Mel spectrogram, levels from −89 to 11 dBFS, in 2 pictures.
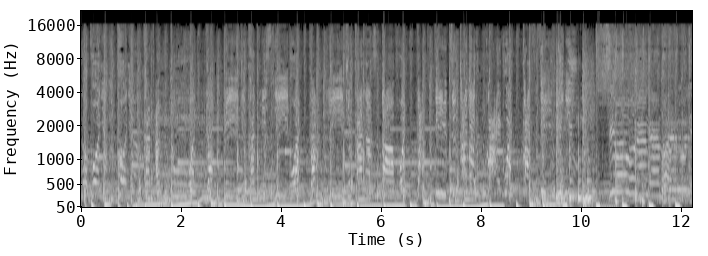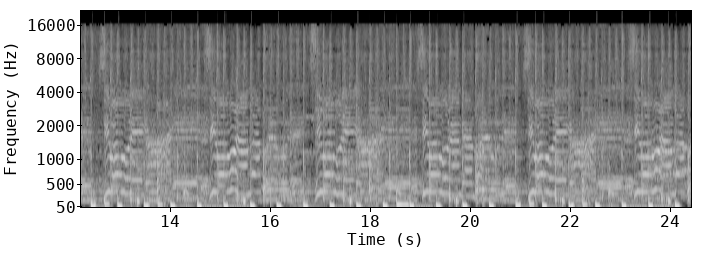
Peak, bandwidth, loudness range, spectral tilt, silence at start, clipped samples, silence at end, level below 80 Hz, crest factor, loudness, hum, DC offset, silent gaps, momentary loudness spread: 0 dBFS; 17 kHz; 1 LU; -4 dB/octave; 0 s; under 0.1%; 0 s; -14 dBFS; 10 dB; -12 LUFS; none; under 0.1%; none; 3 LU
